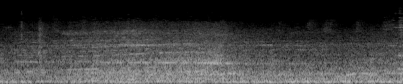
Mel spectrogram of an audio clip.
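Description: City tram passing close alongside, its steel wheels rumbling on the rails. The rumble swells about a second in and eases slightly near the end.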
